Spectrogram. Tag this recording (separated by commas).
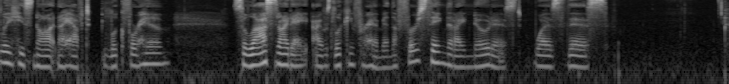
Speech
